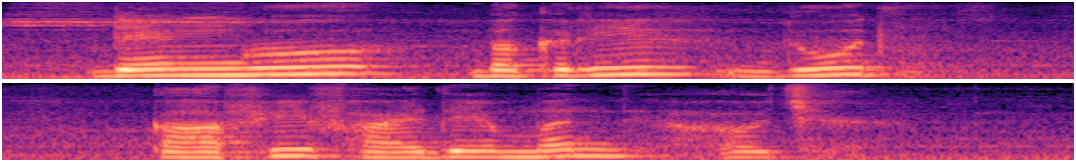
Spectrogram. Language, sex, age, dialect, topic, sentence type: Magahi, male, 18-24, Northeastern/Surjapuri, agriculture, statement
